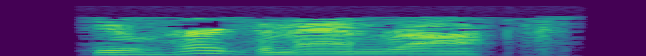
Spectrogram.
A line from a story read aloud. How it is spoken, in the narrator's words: Strawboss said quietly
